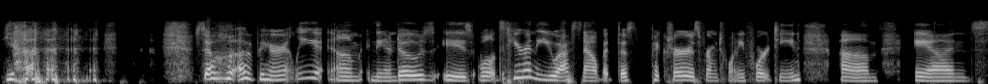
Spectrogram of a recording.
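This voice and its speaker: A woman's voice: medium pitch, measured pace, dry recording, lo-fi sound. A woman talking informally and hesitantly through travel photos as a troop trip leader, in a casual, conversational way.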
